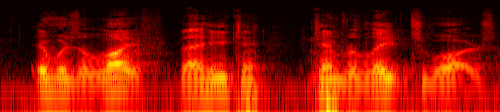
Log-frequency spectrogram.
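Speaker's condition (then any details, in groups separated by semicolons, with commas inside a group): Cerebral palsy; delayed development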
